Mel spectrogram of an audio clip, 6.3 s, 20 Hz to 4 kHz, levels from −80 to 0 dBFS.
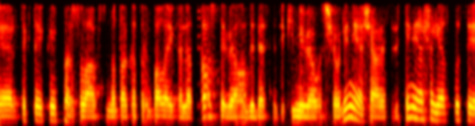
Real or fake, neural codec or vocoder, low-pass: real; none; 3.6 kHz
